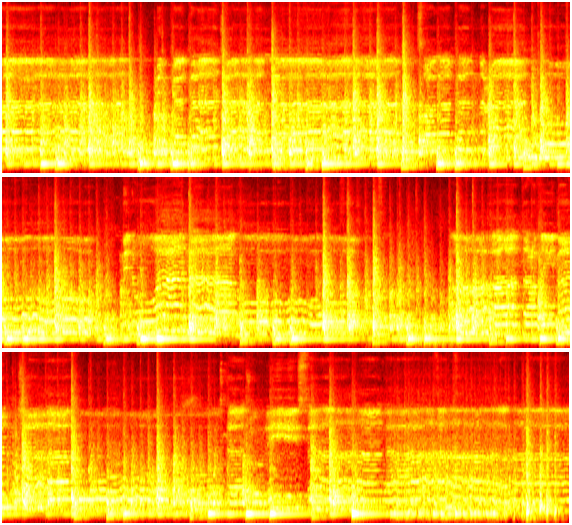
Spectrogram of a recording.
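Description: Male voice singing an Arabic Sufi devotional qasida into a microphone, with melismatic lines over steady drum accompaniment.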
